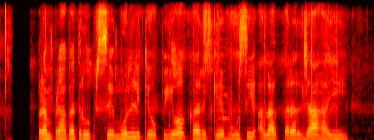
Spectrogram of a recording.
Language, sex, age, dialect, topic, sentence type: Magahi, female, 46-50, Southern, agriculture, statement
